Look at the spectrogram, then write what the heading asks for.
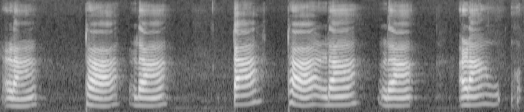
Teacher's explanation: यह मूर्धा ध्वनि से उच्चारित किए जाते हैं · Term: टा वर्ग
